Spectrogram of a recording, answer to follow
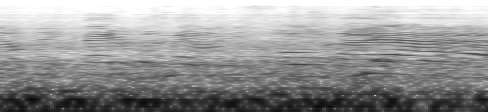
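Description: Voices of a group of people on a city street calling out and chatting, the loudest call near the end, over a steady low rumble of street traffic.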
